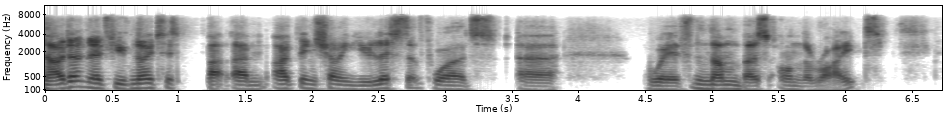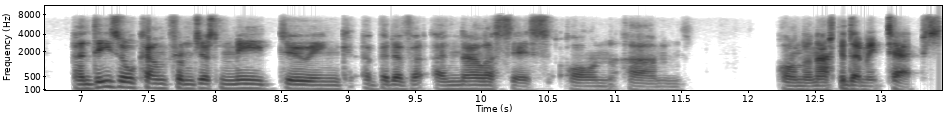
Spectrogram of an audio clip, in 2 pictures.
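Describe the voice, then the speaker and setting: A man talks at a moderate pace, his medium pitch showing ordinary variation. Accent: British. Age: 50s. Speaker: academic skills teacher. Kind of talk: webinar lecture. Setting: online webinar. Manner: halting, many fillers.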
